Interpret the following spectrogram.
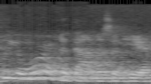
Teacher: And in Dutch, I can say, Goedemorgen, dames en heren, and it's almost the same thing. So, but it has a hard G, kind of a, so it's like you're getting ready to spit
